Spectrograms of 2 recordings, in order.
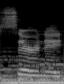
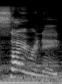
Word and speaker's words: Sirenade: Have Serenade now. Read that, please. Oh wait, hold on. It's Sirenade, by the way.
